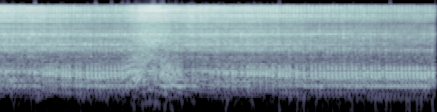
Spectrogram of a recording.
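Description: Quick, busy single-cylinder beat with a short blip of revs midway and an odd chatter on top; something's off, cause not pinned down.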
